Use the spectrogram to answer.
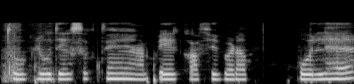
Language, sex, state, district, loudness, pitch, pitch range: Hindi, female, Bihar, Supaul, -15 LUFS, 245 Hz, 235-255 Hz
